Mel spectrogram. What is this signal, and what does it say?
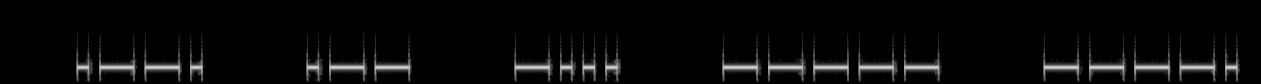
Morse code, heard as a keyed tone, about 10 wpm, spaced as for 6 wpm, 800 Hz. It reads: PWB09
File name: LEZIONI / 9 286 ws 10wpm 4032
